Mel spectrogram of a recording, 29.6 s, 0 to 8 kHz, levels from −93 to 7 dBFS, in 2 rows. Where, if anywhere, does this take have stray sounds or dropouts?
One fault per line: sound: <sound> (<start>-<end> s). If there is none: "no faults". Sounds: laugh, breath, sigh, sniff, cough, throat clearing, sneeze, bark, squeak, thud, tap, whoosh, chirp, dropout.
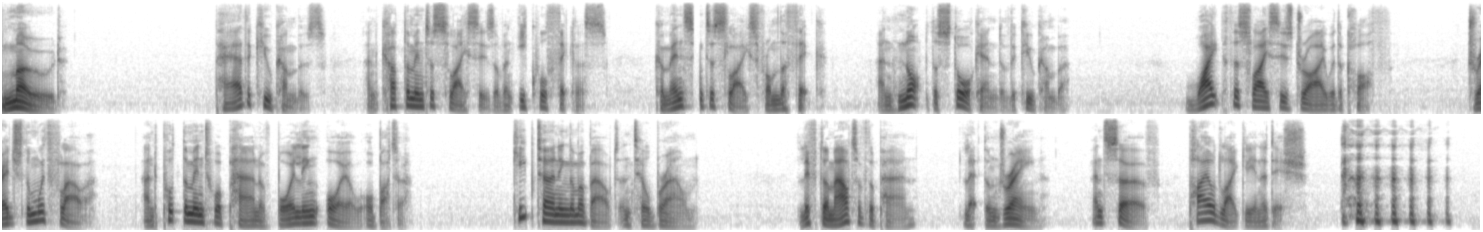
sound: dropout (6.9-7.0 s)
sound: laugh (28.2-29.3 s)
